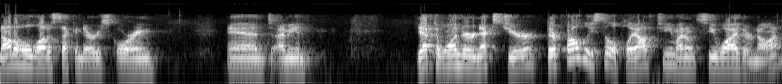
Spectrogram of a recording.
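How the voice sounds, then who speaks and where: A man talks at a moderate pace with a plain, everyday voice. His pitch is fairly high, with ordinary pitch variation. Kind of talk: casual analysis chat. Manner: relaxed, conversational.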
